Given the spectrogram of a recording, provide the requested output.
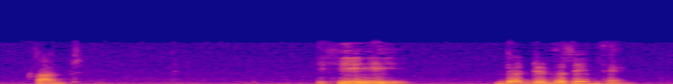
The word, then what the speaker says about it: Kant: Is it pronounced Kant or Kant? Kant.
